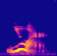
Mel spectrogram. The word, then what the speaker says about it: your: Say the letters and the sounds with me. Y, yeah. O, and U stand for the oo. R, and then the E is silent. Listen as I slowly blend the sounds to read the word.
